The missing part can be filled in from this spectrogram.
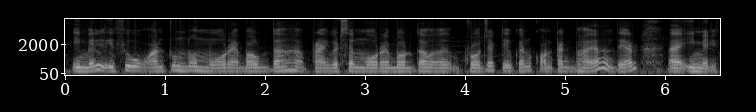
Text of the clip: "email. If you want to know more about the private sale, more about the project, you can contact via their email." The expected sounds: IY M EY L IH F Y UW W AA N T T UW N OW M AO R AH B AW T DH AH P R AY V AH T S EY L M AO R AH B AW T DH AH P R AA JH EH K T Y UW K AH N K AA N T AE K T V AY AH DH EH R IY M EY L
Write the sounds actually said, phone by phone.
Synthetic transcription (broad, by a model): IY M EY L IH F Y UW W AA N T T UW N OW M AO R AH B AW T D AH P R AY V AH T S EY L M AO R AH B AW T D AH P R AA JH EH K T Y UW K AH N K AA N T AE K T B AY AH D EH R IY M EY L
